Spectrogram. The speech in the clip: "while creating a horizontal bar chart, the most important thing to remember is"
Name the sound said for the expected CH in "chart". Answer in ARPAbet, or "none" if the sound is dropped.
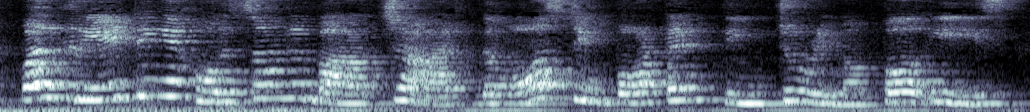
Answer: CH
